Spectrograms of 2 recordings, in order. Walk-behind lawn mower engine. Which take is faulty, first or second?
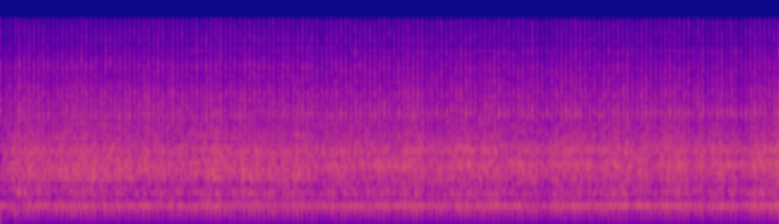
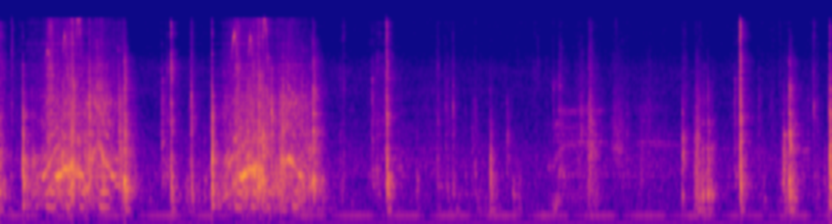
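second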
